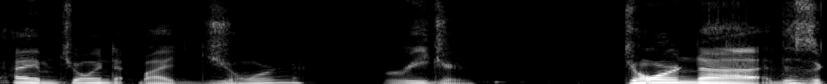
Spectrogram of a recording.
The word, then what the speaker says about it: Reger: Reger. I always I don't even know if I've ever said it out loud. So, yeah, we we say it rear.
